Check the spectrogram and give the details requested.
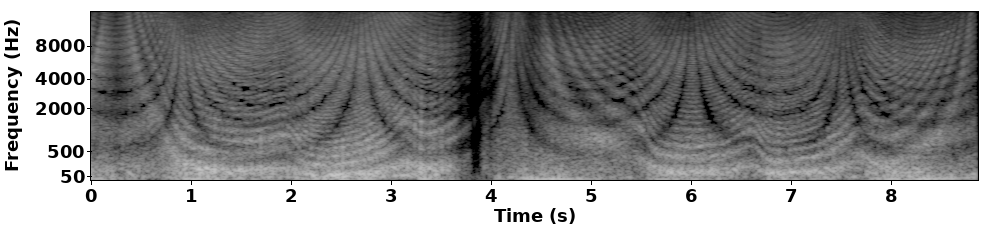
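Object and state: Nothing is struck.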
